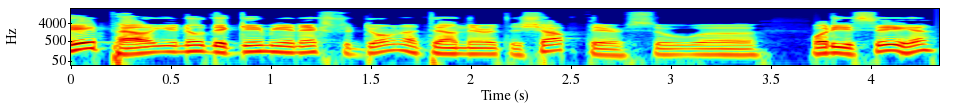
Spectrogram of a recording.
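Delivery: put-on Canadian accent. Doing an impression of how everyone in canada talks: stereotypical canadian accent. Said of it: "Everyone just walks around going".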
